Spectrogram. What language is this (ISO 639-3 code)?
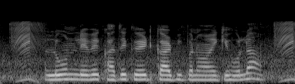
bho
